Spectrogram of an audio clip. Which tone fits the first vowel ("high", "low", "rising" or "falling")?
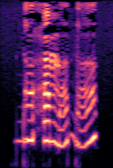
high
